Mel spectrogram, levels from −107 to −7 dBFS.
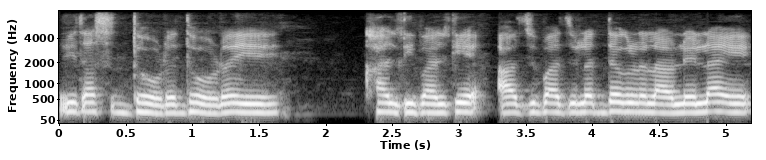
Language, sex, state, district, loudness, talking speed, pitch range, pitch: Marathi, female, Maharashtra, Dhule, -13 LUFS, 115 wpm, 190-200 Hz, 195 Hz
